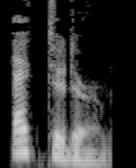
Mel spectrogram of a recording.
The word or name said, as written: ectoderm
